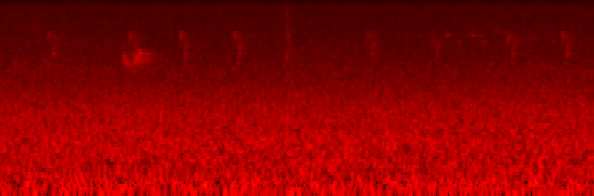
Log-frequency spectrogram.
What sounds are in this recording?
Blue-headed Vireo, Least Flycatcher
